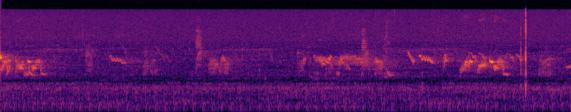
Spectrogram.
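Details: Red-whiskered bulbul singing during trapping in An Phu, with rapid, busy chattering whistled phrases running almost continuously, one sharp click near the end, and a constant low-pitched background drone.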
